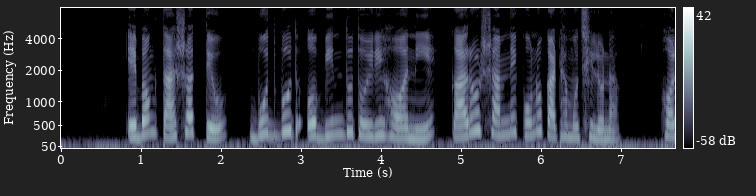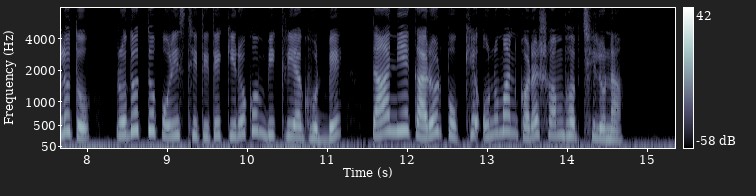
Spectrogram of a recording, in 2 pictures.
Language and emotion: Bengali, neutral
